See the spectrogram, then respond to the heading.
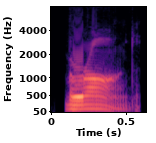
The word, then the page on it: maraud: American English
